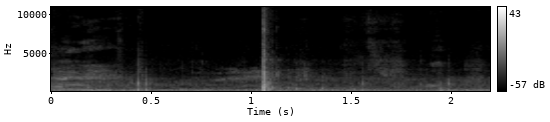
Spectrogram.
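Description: A tennis racket strikes a ball with a sharp pop outdoors.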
